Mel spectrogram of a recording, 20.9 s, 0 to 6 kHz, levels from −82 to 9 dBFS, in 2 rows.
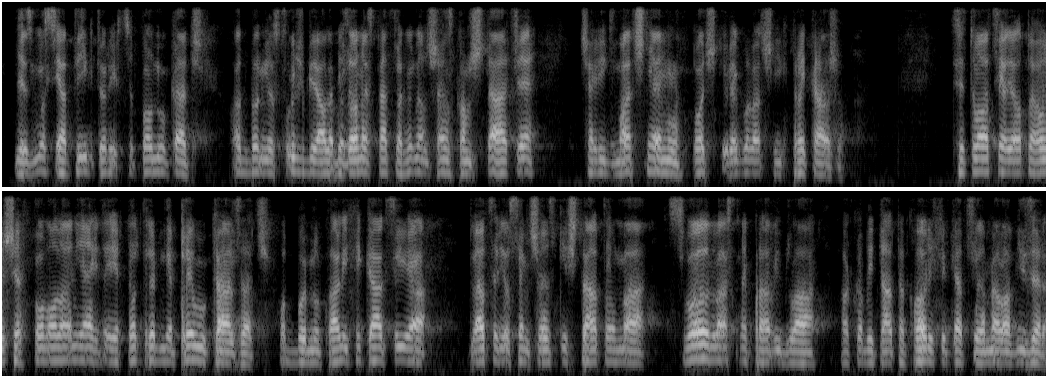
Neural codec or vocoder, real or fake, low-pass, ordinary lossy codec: codec, 24 kHz, 1.5 kbps, HILCodec; fake; 5.4 kHz; none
